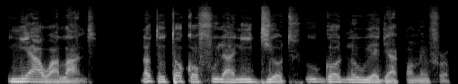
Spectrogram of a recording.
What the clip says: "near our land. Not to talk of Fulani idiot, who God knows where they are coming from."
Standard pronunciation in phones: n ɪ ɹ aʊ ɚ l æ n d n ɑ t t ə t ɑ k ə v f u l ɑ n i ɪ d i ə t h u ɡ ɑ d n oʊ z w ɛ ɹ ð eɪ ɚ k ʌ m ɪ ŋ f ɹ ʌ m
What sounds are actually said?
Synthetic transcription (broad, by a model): n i aʊ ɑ l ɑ n d n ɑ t t ə t ɑ k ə f u l ɑ n i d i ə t h u ɡ ɑ d n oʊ w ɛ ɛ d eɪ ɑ k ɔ m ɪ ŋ f ɹ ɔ m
